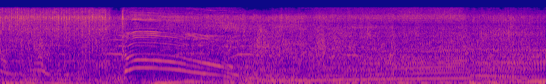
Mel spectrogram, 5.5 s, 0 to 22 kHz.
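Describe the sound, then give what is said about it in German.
Race car engine entering the pit lane, first sweeping past with a sharp fall in pitch, then settling into a lower note that climbs steadily, loud over constant background noise. “Achtung, Wagen Nummer 12 biegt in die Boxengasse ein. Das Auto läuft klasse, das Fahrwerk ist fantastisch. Jetzt noch neue Räder drauf, los!”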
